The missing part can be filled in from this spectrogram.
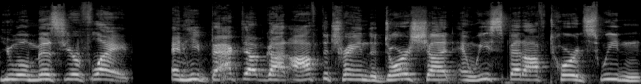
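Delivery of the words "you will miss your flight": put-on dead-serious tone, higher. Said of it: "as serious as anybody could ever be".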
